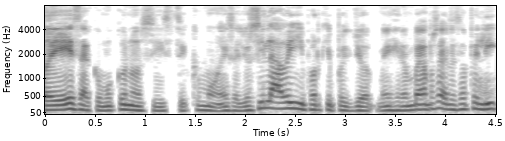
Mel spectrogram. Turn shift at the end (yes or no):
no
